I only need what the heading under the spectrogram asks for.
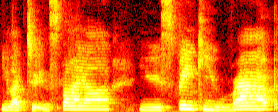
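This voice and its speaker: A young woman hosting an interview, asking questions in a slow, gentle way. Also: fairly high pitch, fairly even intonation. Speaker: host. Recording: echoey room.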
